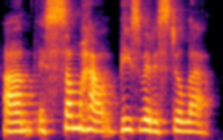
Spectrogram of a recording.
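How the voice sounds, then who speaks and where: A woman speaks as a guest on a podcast, enthusiastic and meandering, with lots of fillers. Her voice sits a touch higher than most. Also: brisk. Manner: enthusiastic, many fillers and restarts. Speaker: author and meditation coach, podcast guest. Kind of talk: interview chat.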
